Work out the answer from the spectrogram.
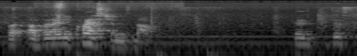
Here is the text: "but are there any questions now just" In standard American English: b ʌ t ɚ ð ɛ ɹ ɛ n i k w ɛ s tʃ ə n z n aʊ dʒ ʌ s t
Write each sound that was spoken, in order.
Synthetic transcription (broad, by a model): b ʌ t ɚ ð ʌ ɹ ɛ n i k w ɛ s tʃ ə n z n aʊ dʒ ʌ s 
